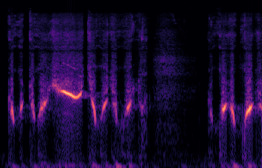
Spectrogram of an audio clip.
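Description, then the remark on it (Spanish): Quick bursts of high chirping birdsong in spring, several short notes in two clusters separated by a brief pause, moderately loud, with low rumbling noise underneath. “Todo el mundo, hasta los pajaritos saben. Hasta los pajaritos salen.”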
